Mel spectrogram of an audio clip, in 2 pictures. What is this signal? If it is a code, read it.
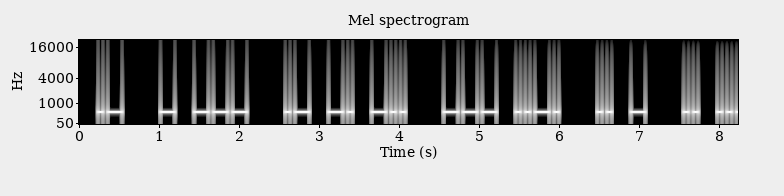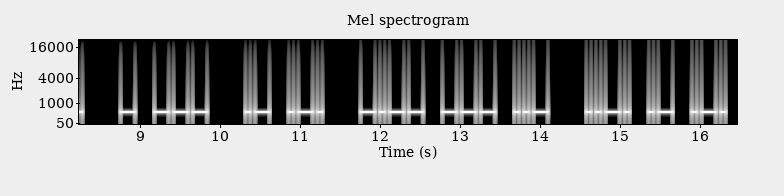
Morse code, heard as a keyed tone, about 20 wpm, 500 Hz. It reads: A TO AND OF IT IS TO AR YOU FAR
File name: Morse-Code-Audio-Speed-20-14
